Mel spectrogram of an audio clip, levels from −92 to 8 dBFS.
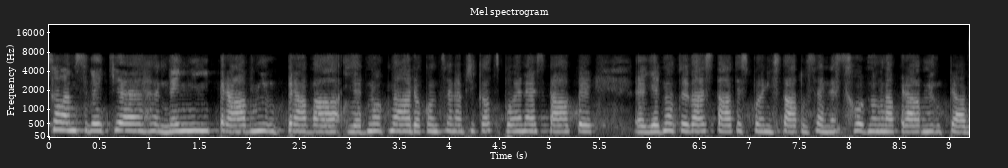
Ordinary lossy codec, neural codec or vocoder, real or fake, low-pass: AAC, 48 kbps; codec, 16 kHz, 2 kbps, FreqCodec, smaller model; fake; 7.2 kHz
